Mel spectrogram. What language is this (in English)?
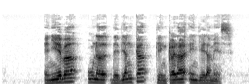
Aragonese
